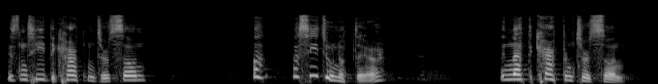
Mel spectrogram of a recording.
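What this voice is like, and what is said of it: Put-on Cork Irish accent. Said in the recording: “in a Cork accent”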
